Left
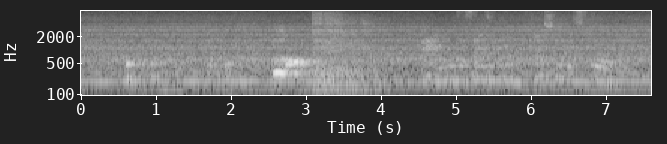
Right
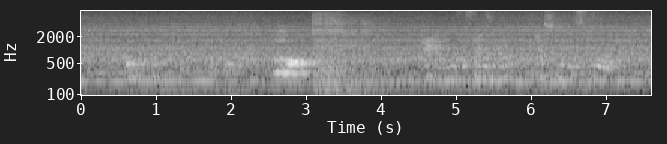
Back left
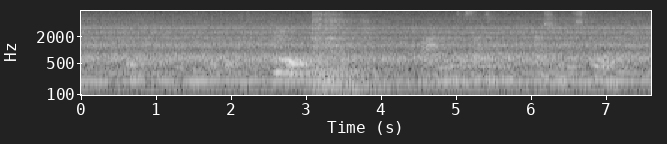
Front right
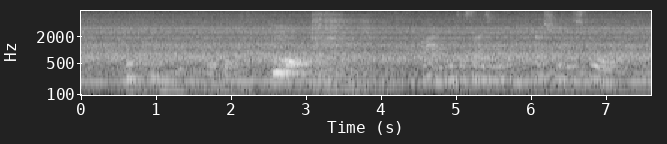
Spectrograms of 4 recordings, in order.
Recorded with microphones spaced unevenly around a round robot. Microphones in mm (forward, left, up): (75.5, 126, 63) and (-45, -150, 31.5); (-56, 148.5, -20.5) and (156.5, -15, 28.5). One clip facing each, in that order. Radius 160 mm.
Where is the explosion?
110° left, 3 m.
